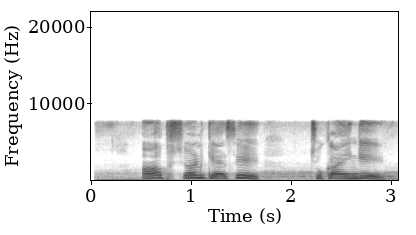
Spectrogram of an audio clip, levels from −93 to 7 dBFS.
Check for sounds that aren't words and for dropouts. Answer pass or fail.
pass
